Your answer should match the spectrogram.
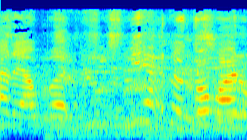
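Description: Children's voices talking and calling out among other people talking.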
